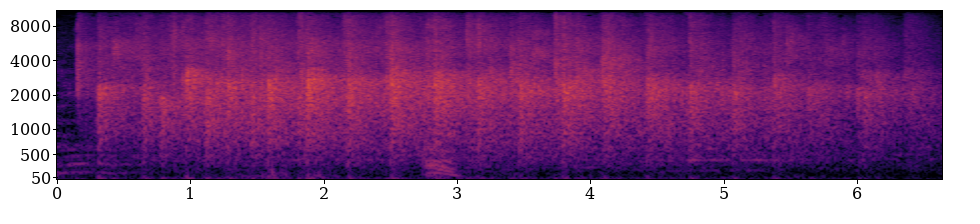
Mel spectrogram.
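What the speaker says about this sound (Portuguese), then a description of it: "Vamos agradecer a Deus com a linda sala de palmas." A church congregation gives a round of applause, a moderate, fairly even patter of many hands clapping that carries on throughout at a modest distance.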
